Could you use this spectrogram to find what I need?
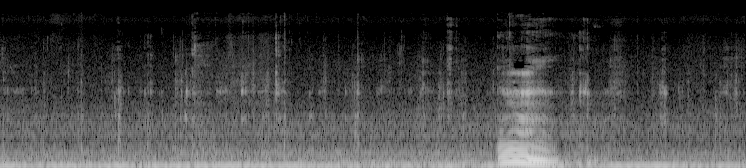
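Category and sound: food or drink, chewing a sandwich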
